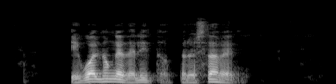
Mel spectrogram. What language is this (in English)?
Galician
